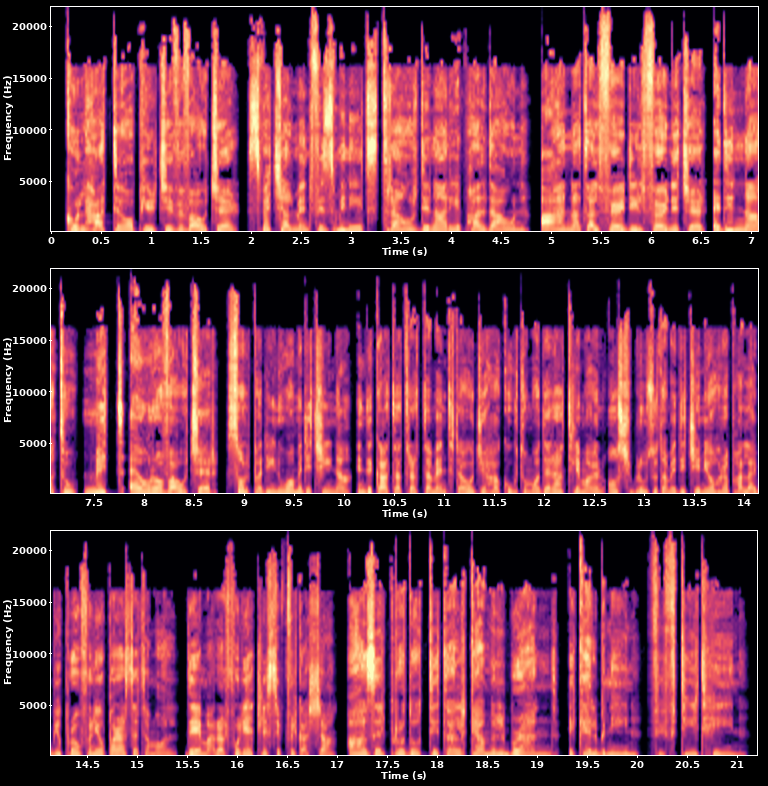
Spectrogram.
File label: maltese voiceover locutora, Locutora maltesa; Maltese female voice over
